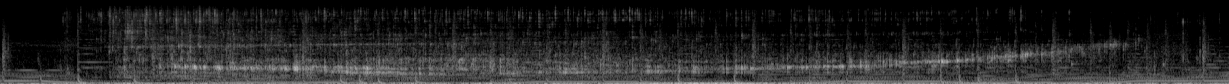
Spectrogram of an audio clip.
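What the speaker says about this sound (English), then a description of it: "I'll literally just put water in, top it up so that" Water pours into a jar of Philodendron micans cuttings, a steady trickling fill whose pitch rises as the jar tops up. It is close and continuous, heard over soft background music with no talking.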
